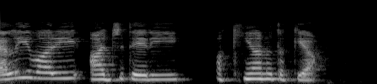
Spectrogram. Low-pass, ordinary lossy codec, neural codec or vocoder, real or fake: 7.2 kHz; MP3, 64 kbps; none; real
